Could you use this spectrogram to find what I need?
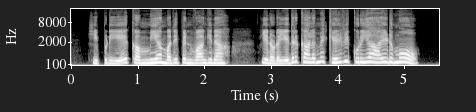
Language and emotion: Tamil, fearful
